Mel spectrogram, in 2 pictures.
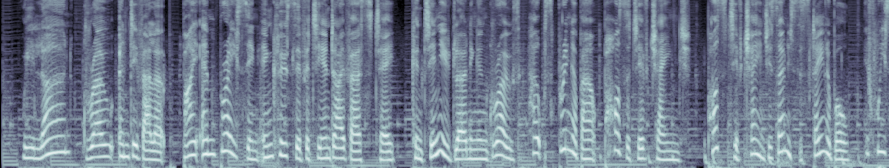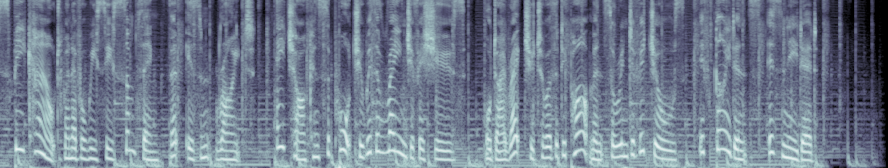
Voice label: East Midlands Accent Advisory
